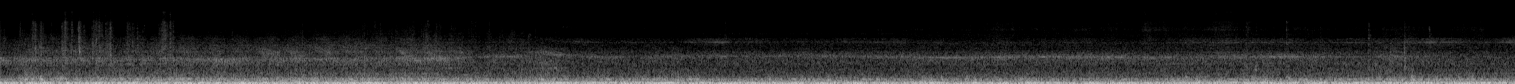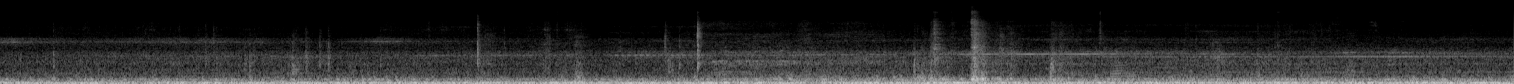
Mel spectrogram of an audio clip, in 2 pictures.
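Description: Shinkansen bullet train running at speed: a steady low rumble with a faint high whine above it. There are clicks near the start and one sharp clack about 25 seconds in.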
